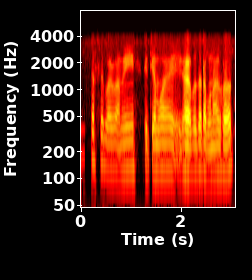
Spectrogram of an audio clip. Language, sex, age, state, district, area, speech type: Assamese, male, 30-45, Assam, Jorhat, urban, conversation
